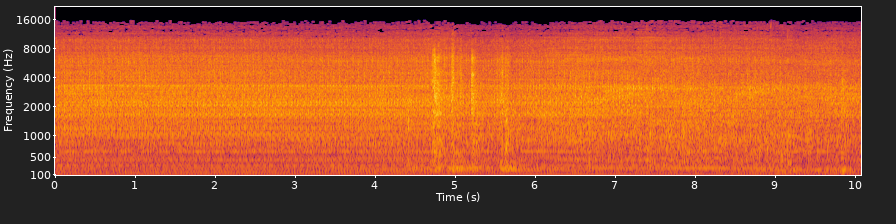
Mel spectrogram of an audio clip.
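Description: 2006 John Deere 4320 tractor's four-cylinder turbocharged diesel engine running steadily while the tractor drives and works its front loader. A few short knocks sound about five seconds in.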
